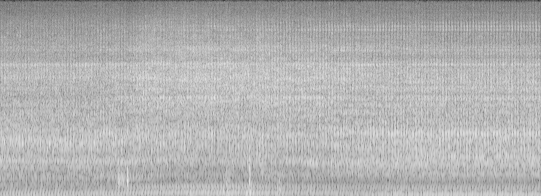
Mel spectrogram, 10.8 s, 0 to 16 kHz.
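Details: VW Transporter T5 LWB T32 2.5 diesel 6-speed camper van, 1500 miles in three weeks of ownership, idling: a constant airy hiss over the diesel clatter in the engine bay, suspected vacuum leak; no auxiliary belt-driven pulleys, source unconfirmed.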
